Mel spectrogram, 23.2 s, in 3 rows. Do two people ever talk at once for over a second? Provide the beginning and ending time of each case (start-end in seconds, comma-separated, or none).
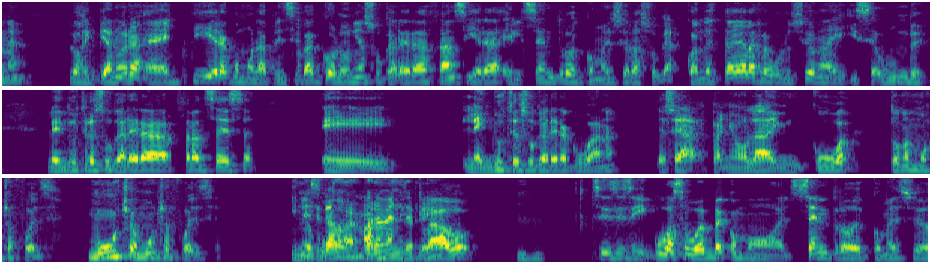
17.9-19.2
